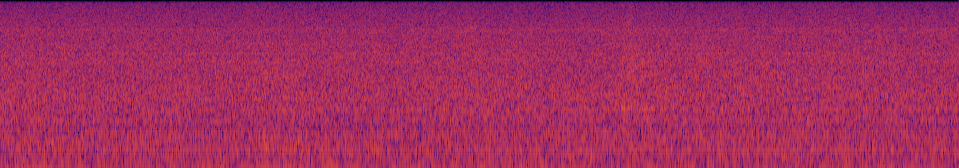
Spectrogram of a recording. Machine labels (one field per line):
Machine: fan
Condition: normal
